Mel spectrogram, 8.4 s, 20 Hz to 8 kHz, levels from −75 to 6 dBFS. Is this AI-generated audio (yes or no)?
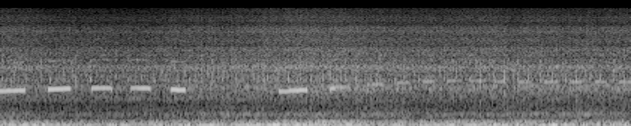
no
